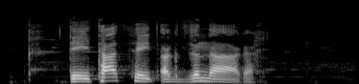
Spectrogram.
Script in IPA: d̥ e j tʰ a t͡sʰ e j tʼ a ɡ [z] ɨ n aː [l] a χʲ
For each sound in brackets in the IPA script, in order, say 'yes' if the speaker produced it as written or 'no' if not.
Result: no, no

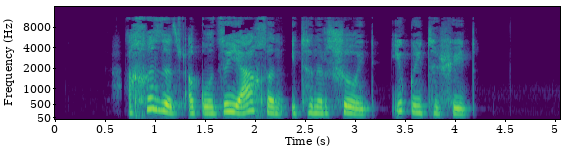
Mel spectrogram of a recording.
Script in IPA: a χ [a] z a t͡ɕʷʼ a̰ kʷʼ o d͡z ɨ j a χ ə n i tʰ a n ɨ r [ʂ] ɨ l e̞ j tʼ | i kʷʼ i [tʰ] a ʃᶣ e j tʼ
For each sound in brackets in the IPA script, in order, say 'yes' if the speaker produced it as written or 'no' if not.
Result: no, yes, yes

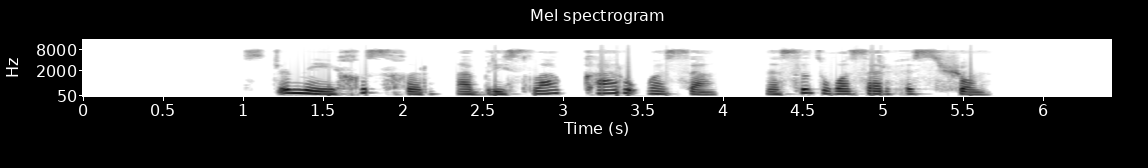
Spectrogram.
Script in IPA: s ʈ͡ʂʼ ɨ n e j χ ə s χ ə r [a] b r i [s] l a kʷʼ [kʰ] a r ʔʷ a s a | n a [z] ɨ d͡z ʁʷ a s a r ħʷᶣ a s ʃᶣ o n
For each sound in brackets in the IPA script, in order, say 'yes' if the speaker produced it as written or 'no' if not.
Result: yes, yes, yes, no

